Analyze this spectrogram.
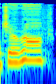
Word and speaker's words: giraffe: The final IFO copyright in giraffe gives a clue to the second syllable stress, where giraffe might suggest initial stress.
